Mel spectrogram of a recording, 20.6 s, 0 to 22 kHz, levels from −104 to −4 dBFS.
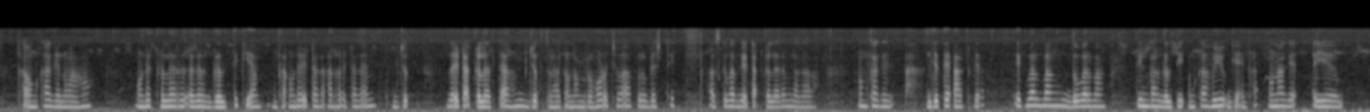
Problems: background sounds at intervals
